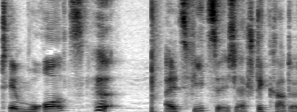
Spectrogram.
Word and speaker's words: Tim Walz: Kamala, Tim Walz, richtig deutsch ausgesprochen, Tim Walz als Vize.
